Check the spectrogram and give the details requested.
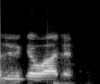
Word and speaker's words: Worden: I find it very difficult to pronounce this name. Warden. Warden Warden.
